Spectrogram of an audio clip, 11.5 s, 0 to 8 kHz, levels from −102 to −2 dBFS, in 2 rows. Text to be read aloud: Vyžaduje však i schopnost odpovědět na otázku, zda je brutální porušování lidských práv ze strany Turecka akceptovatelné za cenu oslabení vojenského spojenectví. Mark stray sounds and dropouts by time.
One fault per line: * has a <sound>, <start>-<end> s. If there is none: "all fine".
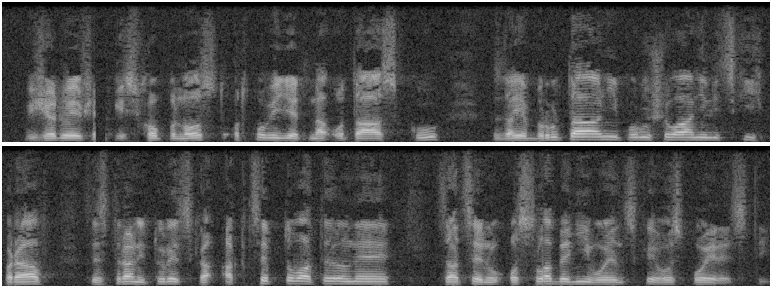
* has a dropout, 0.7-0.8 s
